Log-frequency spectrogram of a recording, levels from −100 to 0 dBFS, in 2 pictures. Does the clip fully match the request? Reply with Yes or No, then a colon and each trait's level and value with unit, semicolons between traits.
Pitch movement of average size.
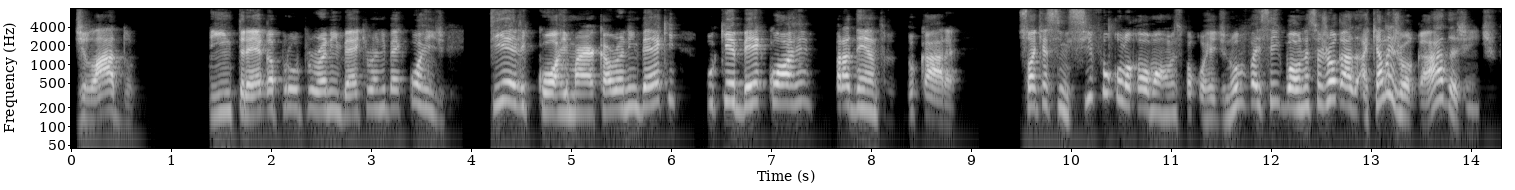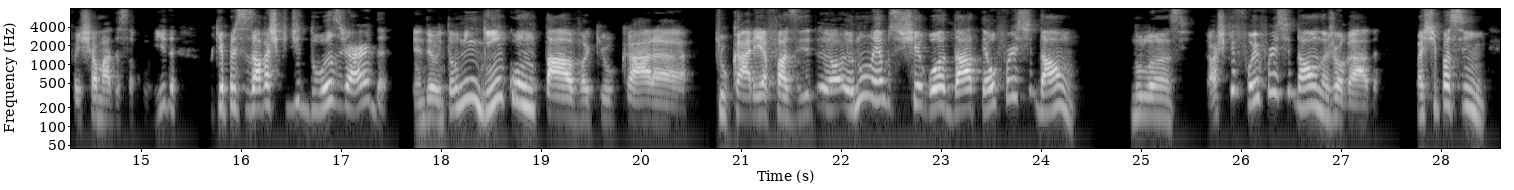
No: wide, 6.4 semitones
